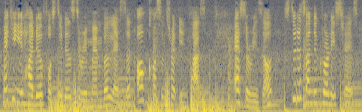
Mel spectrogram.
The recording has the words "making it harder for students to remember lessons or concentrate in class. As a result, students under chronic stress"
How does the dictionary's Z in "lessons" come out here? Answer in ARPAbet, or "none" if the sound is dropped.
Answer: none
